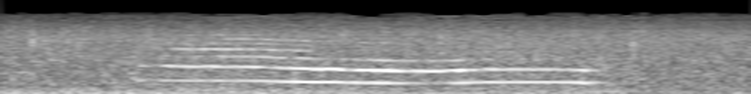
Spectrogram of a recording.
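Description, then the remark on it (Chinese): Hamish, a big yellow cat, lets out a single long, drawn-out meow that holds a mid-high pitch and sags slightly toward the end, sounding over a steady soft background hiss. “哈密士叫啊叫啊。还是没有人听到。”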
